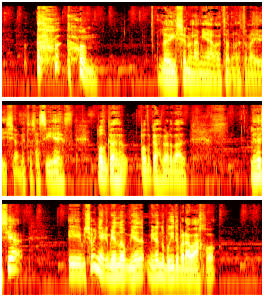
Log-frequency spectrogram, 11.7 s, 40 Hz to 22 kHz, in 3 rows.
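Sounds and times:
person coughing: 0.4 - 1.5
speech: 1.2 - 1.5, 2.3 - 8.2, 8.8 - 11.2.

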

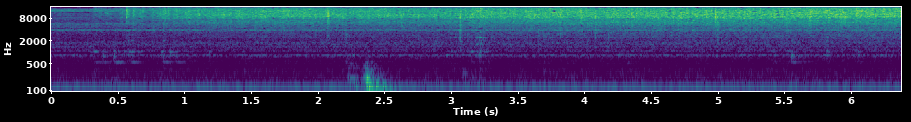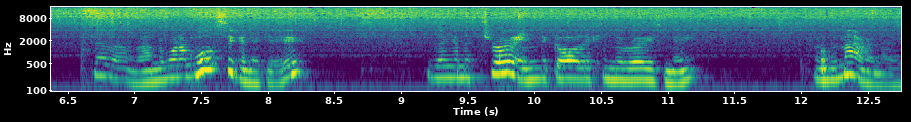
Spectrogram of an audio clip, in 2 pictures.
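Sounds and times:
chopped shallot sizzling in a pan on medium heat: 0.0 - 12.7
soft knock: 2.2 - 2.6
speech: 6.7 - 8.4, 9.2 - 11.3, 12.1 - 12.7.

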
